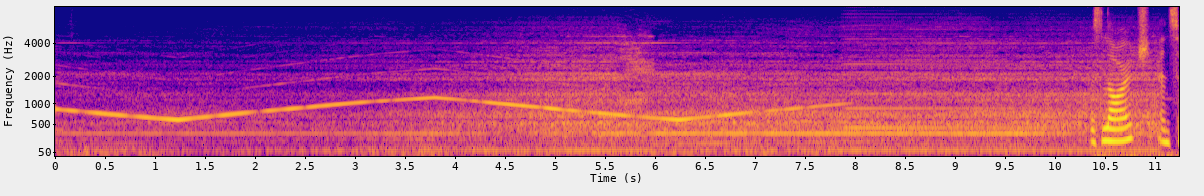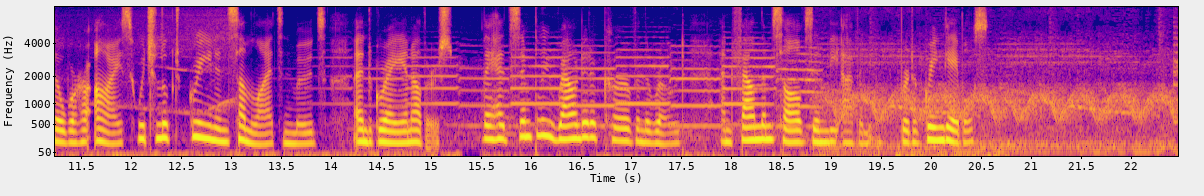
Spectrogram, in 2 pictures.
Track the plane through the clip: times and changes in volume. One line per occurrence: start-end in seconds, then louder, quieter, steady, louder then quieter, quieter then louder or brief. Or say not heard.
0.0-11.1 louder.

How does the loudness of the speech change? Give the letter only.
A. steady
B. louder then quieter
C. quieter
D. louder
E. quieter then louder
A.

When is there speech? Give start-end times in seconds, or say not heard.
10.3-20.6.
